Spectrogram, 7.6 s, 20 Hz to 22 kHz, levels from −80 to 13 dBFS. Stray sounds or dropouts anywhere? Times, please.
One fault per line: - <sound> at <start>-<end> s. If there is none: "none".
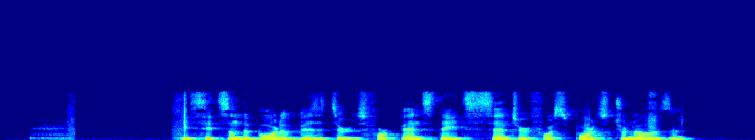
none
